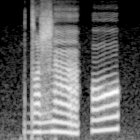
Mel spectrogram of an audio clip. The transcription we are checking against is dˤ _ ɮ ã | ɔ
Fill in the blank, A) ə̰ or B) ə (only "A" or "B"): B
